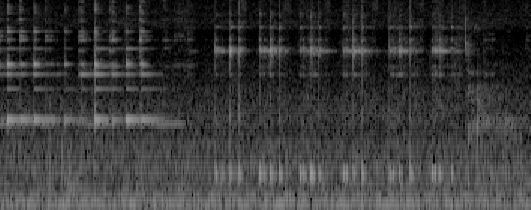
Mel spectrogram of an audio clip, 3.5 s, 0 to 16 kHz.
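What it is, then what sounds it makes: Mug. A Batman mug from Six Flags, whose print peeled off after a single wash, is tapped in a quick series of light clinks. The first taps ring with a bright tone near 1.8 kHz, and later, faster taps give a duller, lower clink. Each tap decays within about half a second.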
